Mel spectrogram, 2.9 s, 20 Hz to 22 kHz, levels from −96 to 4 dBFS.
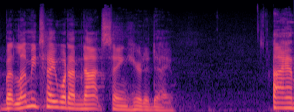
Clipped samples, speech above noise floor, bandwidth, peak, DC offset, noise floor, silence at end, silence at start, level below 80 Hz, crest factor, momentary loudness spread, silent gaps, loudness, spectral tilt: under 0.1%; 36 dB; 17.5 kHz; -8 dBFS; under 0.1%; -62 dBFS; 0 s; 0 s; -62 dBFS; 20 dB; 11 LU; none; -26 LUFS; -5 dB/octave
